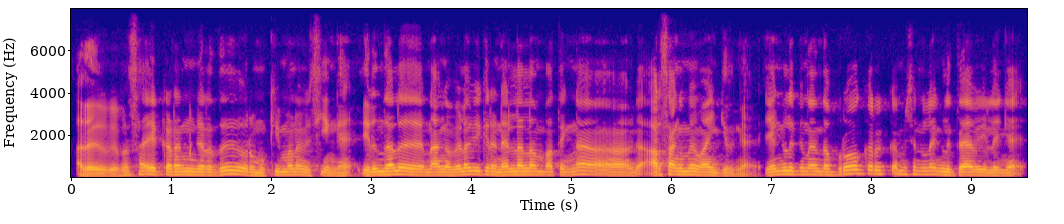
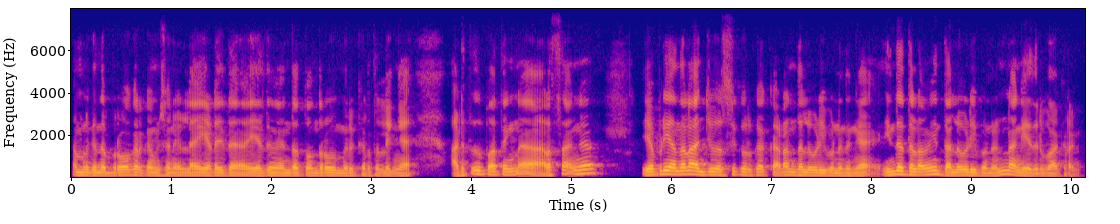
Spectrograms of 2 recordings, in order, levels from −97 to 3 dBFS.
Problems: none marked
